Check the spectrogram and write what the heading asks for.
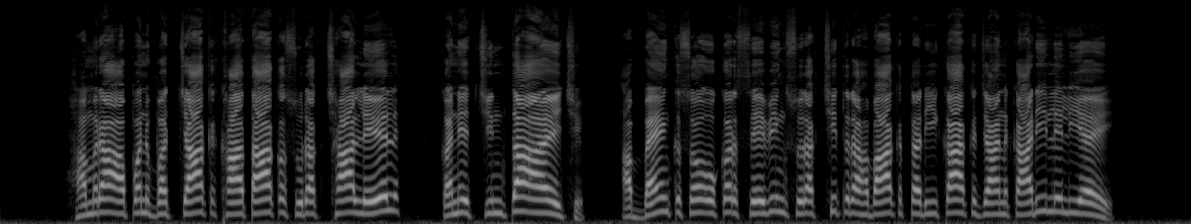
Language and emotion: Maithili, fearful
